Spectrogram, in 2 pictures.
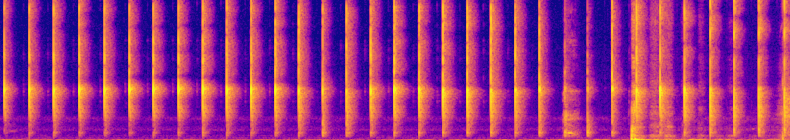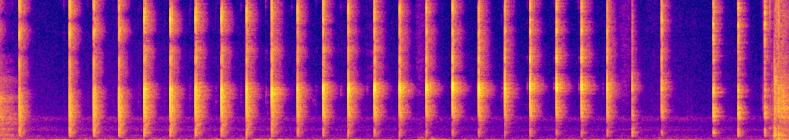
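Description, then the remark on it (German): Steady, rapid knocking on a hard object, roughly three crisp, sharp taps per second, continuing for about twenty seconds, with a brief rougher burst partway through and no talking. “Okay, ich klopf auf, auf irgendwas.”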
